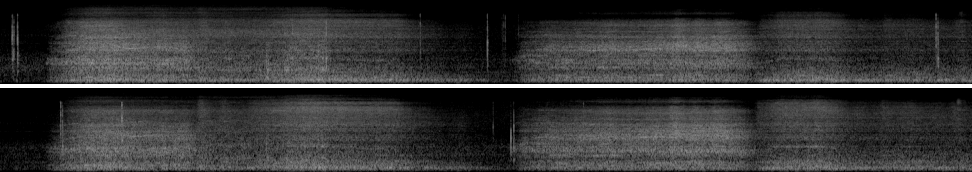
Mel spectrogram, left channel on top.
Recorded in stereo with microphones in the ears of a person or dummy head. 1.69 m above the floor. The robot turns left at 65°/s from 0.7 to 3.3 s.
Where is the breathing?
95° left, 3.5 m; by 9.7 s 75° right, 3.5 m.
